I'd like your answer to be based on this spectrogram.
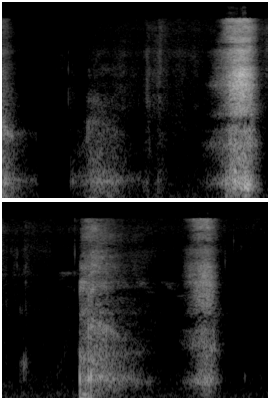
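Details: Induced allergic sneezing: sniffing and breathing, then two loud explosive sneezes and a rushing nose blow.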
